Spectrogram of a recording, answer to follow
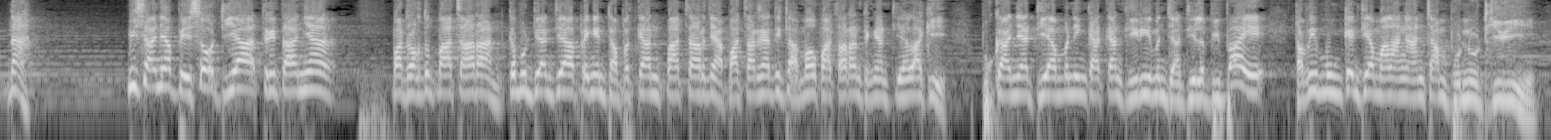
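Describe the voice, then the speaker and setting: A man giving a recorded self-development lesson, animated and acting out his examples. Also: high voice, fast, faint music behind. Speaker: motivational trainer.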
